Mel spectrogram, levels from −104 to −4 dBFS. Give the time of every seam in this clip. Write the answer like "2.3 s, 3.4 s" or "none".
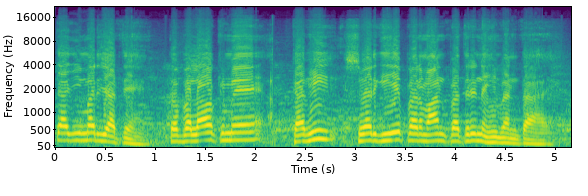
1.0 s, 2.1 s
